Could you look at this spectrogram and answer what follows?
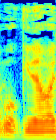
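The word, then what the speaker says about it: اوکیناوا (沖縄): اوکیناوا جا چکے ہیں اوکیناوا کا درست جاپانی تلفظ ہے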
